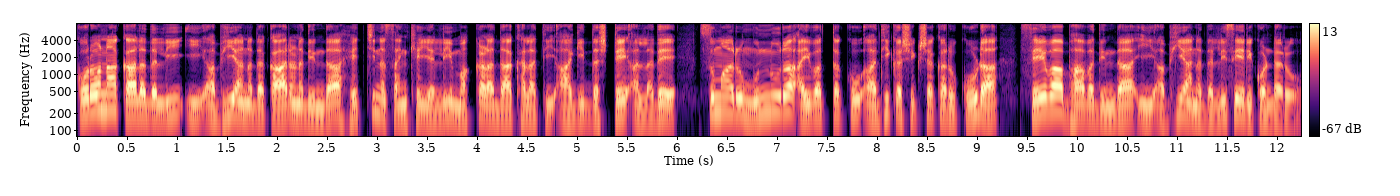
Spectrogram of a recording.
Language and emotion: Kannada, neutral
